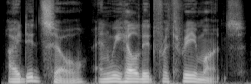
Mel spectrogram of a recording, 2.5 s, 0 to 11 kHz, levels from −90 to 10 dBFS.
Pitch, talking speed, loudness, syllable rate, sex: 105 Hz, 240 wpm, -18 LUFS, 4.3 syllables/s, male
